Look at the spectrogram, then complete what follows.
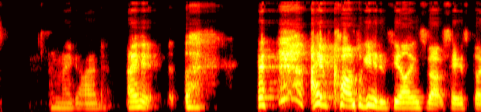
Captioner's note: laughs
